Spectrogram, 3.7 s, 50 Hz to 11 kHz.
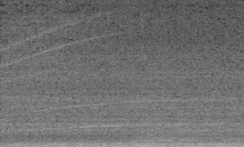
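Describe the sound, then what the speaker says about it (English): Boeing 737 jet engines at takeoff thrust, making a loud, steady, broadband roar and rumble that holds constant throughout with no talk over it. "Set takeoff thrust."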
